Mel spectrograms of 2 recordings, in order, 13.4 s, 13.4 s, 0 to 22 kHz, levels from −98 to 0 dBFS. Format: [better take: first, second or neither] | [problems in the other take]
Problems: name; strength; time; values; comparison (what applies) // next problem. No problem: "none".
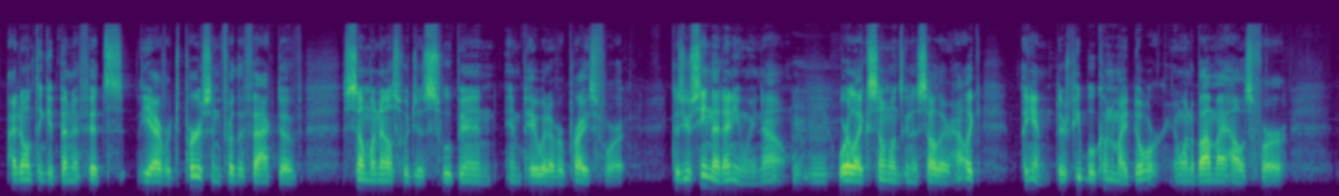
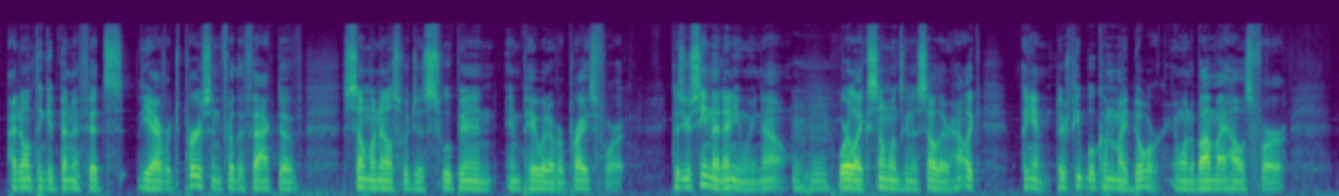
second | thin; somewhat; fading below 300 Hz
